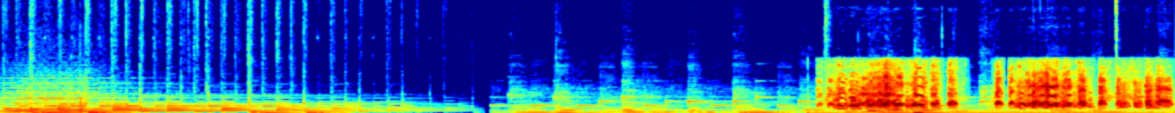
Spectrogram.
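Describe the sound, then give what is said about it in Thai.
Geese honking as a flock is driven through a gate: many loud, repeated honks that run together, followed by a louder, denser stretch of overlapping noise. “เช้าตรู่วันต่อมา เมื่อเธอและคอนราดกำลังไล่ฝูงห่านผ่านประตู”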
